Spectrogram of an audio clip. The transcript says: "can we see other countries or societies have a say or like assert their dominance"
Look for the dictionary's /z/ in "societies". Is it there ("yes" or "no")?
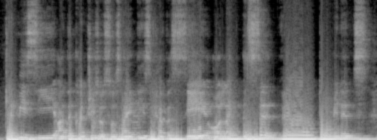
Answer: no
